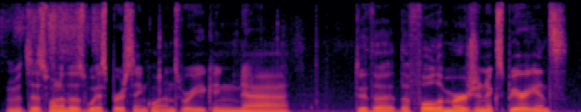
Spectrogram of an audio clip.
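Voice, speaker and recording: A man's voice: lowish voice, normal speed, vocal fry. A man hosting a book show, chatting casually with guests on a live stream. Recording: some background noise.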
